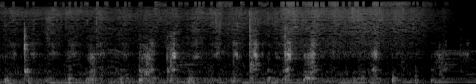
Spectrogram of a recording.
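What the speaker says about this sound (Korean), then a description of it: "중약불에서 재료들의 숨이 죽을 때까지 볶아주세요" Julienned vegetables for janchi guksu garnish are stirred in a pan over medium-low heat with a pinch of salt, a soft steady sizzle broken by repeated scraping clicks of the utensil, close and moderately quiet.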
